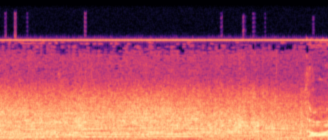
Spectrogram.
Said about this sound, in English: He jumped on the brakes so hard, you can hear that boom, boom, boom, boom.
